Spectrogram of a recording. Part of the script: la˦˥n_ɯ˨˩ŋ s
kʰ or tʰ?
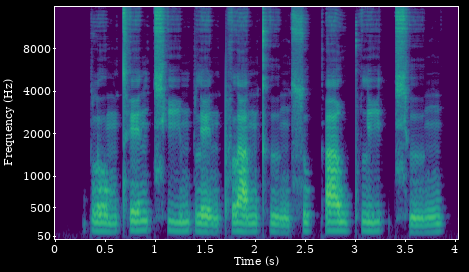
kʰ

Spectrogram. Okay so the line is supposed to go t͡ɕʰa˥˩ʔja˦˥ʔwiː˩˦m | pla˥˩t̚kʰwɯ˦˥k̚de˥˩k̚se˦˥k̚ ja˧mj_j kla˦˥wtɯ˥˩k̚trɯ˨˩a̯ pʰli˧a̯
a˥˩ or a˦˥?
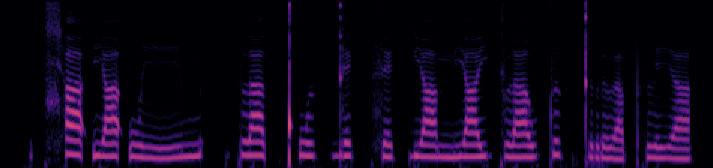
a˦˥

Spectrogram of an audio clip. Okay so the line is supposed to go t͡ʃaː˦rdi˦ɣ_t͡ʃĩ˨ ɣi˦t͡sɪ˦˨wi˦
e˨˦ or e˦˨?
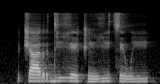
e˦˨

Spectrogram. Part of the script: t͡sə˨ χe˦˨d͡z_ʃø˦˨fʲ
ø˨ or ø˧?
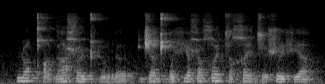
ø˧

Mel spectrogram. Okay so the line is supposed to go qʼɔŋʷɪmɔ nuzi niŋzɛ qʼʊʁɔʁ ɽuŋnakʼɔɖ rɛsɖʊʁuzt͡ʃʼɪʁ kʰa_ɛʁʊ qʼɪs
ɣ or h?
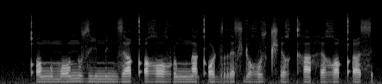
h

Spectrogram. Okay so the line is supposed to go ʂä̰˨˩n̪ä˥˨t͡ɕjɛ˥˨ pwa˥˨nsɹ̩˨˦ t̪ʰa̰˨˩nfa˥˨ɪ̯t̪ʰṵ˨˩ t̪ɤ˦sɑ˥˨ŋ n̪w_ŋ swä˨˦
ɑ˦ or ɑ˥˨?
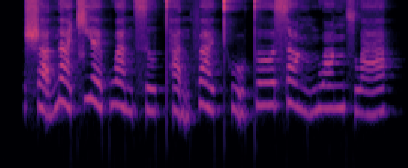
ɑ˦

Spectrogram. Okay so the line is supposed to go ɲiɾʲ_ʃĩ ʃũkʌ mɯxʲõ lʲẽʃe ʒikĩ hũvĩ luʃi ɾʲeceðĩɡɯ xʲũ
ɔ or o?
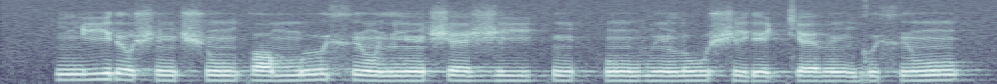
o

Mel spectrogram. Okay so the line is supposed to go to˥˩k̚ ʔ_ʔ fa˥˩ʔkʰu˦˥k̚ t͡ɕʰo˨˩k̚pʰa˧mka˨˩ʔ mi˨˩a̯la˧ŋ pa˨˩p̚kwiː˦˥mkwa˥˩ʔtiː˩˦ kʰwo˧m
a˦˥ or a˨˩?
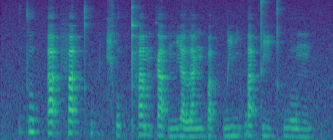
a˦˥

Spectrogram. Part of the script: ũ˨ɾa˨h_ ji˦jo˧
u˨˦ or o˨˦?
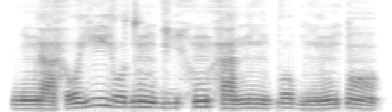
o˨˦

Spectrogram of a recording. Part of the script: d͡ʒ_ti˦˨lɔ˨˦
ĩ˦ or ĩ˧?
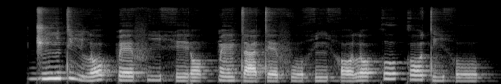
ĩ˦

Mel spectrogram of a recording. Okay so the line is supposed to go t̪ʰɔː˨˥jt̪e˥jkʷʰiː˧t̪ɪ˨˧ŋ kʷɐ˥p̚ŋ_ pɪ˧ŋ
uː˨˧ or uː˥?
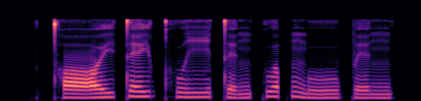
uː˨˧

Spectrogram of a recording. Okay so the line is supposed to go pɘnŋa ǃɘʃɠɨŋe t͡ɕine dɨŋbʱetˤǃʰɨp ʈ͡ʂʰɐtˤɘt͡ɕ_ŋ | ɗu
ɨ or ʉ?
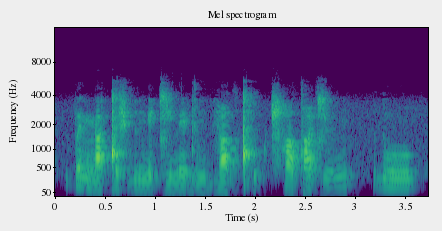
ɨ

